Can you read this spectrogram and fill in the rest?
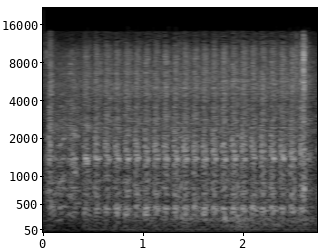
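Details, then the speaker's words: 2005 Jaguar S-Type V6 that sat three years, cranked with a fresh battery after clearing codes: starter spins at an even, quick beat of about ten pulses a second but never catches; crank no-start. "okay still crank no start and we'll do one more scan and see what what comes back"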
